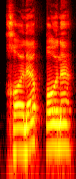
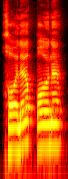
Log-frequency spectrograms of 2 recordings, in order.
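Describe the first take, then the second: Both takes have the same delivery.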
